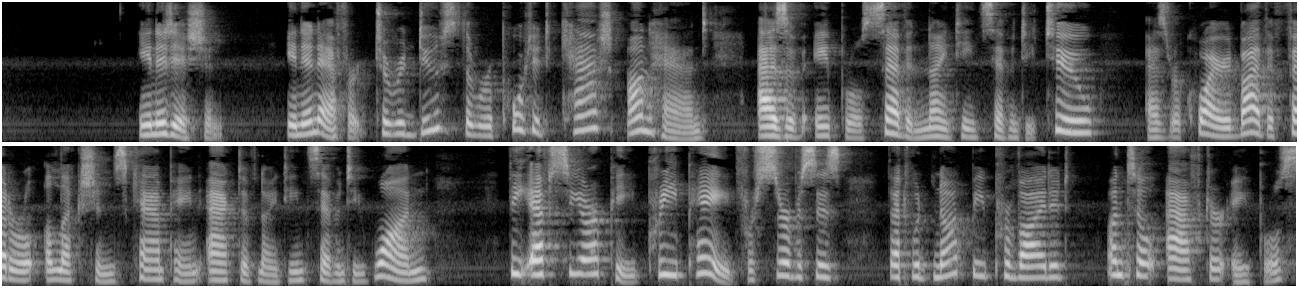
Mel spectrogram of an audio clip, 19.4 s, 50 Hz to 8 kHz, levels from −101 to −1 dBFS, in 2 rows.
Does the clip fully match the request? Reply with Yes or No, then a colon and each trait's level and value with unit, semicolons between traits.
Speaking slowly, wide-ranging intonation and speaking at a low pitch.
No: slow, 125 wpm; wide, 6.9 semitones; high, 215 Hz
